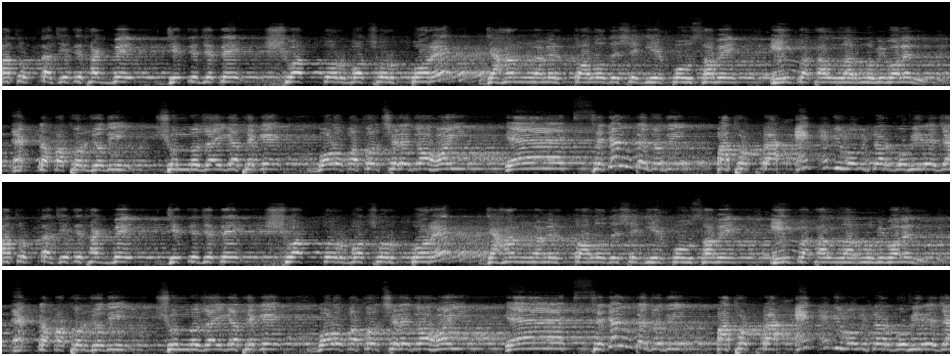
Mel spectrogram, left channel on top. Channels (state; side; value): normal; both; correlation 0.54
